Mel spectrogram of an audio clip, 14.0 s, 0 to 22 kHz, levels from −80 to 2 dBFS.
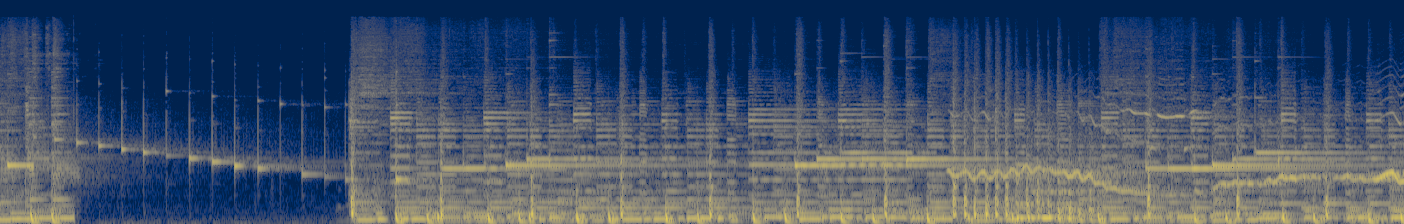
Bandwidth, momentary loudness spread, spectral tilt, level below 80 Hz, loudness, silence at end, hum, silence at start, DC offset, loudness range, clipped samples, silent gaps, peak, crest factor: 15.5 kHz; 15 LU; -7 dB/octave; -30 dBFS; -19 LUFS; 0 s; none; 0 s; under 0.1%; 7 LU; under 0.1%; none; 0 dBFS; 18 dB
